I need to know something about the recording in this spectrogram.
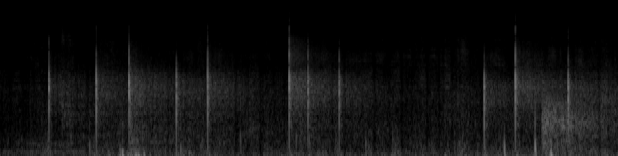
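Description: Chalk writing on a chalkboard: a run of sharp, irregular taps as each stroke lands, with faint scratching between them.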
